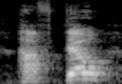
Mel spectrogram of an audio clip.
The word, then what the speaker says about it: Laftel: Pois bem, não é bem Laftel o nome, não é esse nome que usamos durante todo esse tempo. Alguns utilizavam Raftel por conta da pronúncia do L que acaba virando R.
